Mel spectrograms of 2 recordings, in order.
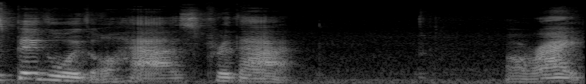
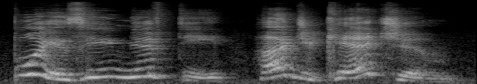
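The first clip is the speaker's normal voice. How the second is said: put-on higher boyish voice; impressed boy; 8 semitones higher, 3 dB louder than usual. A narrator's reading. Brother admires the frog, impressed boy. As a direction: marvel like an excited kid.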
